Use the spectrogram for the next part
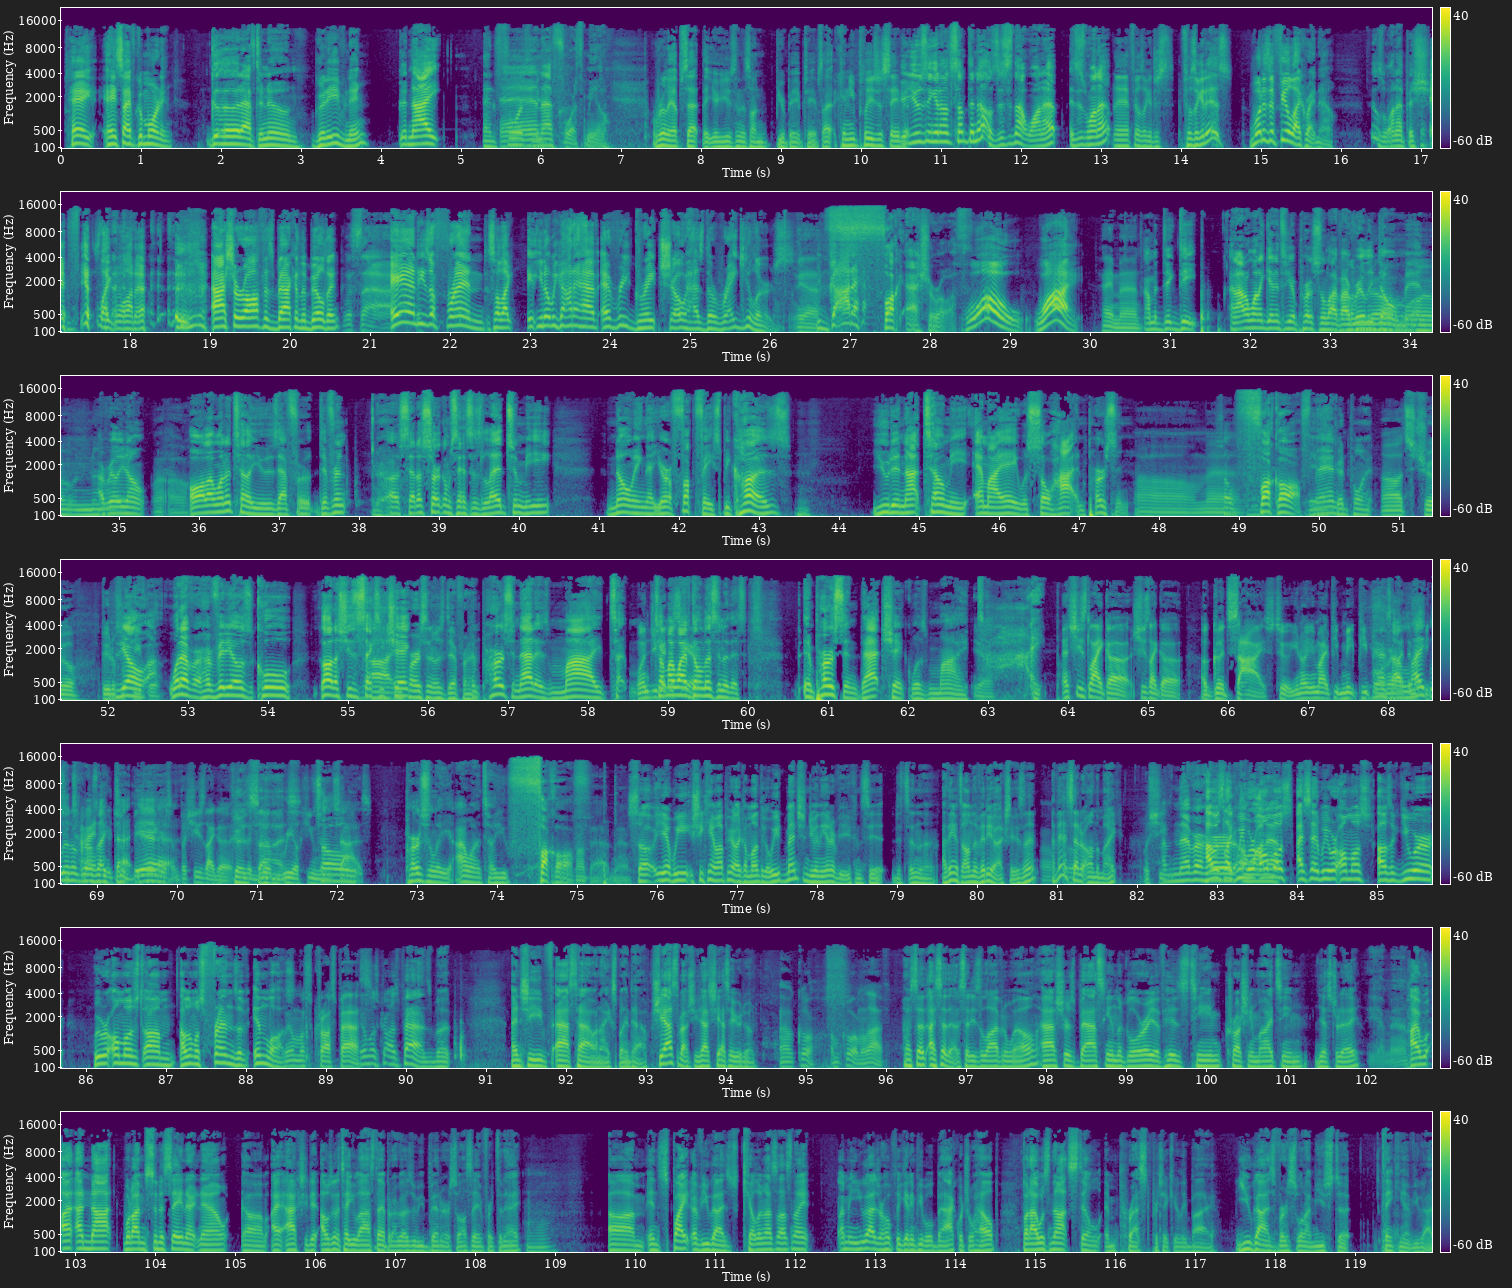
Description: So calm your nerves and enjoy this great sitdown with our friend Ash Roth!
